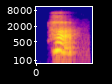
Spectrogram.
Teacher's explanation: you have to emphasize when you utter that consonant, prana, air, more air is breathed out, pa, you have to say. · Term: Mahaprana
